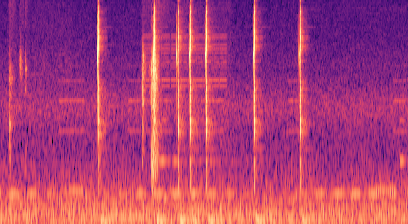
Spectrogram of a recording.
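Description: Short electronic clicks sound as a menu selection moves.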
